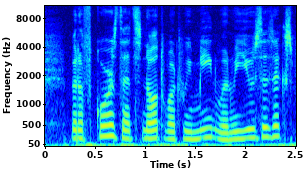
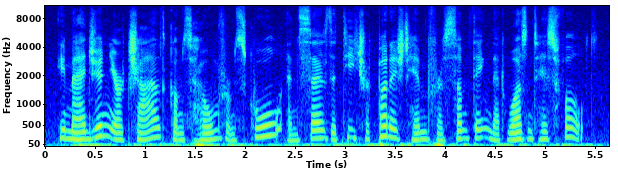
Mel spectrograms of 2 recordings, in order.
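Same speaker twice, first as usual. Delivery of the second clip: ordinary talk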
